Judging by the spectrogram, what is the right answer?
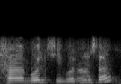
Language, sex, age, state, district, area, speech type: Bengali, male, 30-45, West Bengal, Purba Medinipur, rural, conversation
